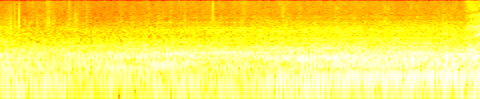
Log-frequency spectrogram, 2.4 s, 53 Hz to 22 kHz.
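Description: Small-engined cars of under 150 hp launch together at the start of a mountain touge race, their engines droning loudly and steadily as they climb in pitch under hard acceleration.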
